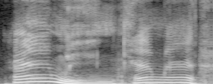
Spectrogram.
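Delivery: weird voice. Pretend. Streamer goofing on his own catchphrase, weird high voice. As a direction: say it high and goofy, vowels bent. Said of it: "I'm being weird".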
